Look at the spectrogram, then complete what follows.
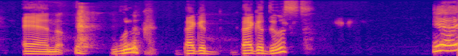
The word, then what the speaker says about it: Baghadoust: The GH make a H sound, and the second A is a different A, so it's Baghadoust. But we say Baghadoust, and usually people just say Luc because Baghadoust is too complex.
